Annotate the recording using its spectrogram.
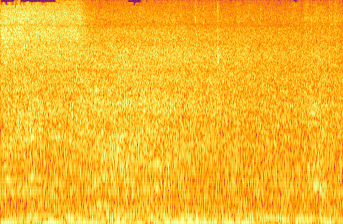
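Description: Steady low rumble of idling vehicle engines, with a continuous drone and no sharp events.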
